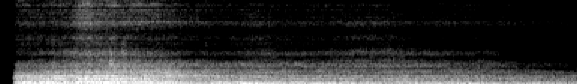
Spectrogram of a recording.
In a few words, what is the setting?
street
